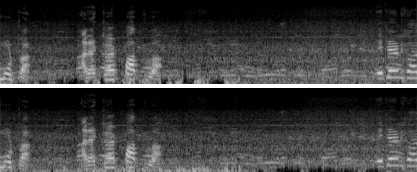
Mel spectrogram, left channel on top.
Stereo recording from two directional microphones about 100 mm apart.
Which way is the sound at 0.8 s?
45° left (ahead or behind).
